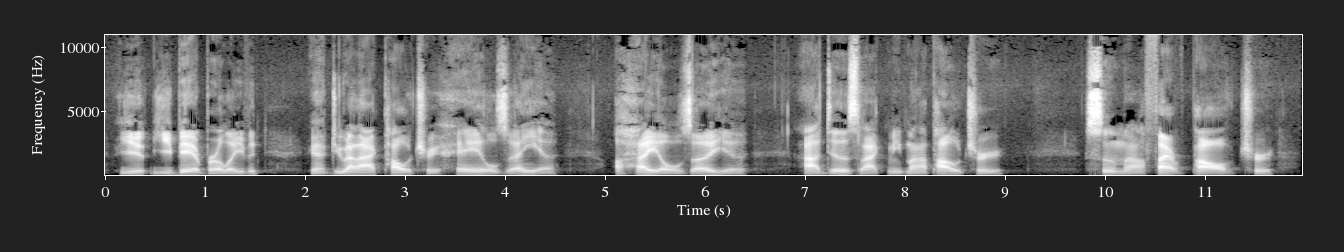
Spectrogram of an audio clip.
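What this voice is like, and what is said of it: Exaggerated put-on folksy accent. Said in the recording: “you might hear my accent, just really digging on in there ... y'all gonna hear me just really digging on in that there accent.”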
